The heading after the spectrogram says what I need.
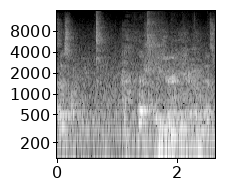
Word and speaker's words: Lejeune: Well, how do you pronounce this one? Lejeune? That's right, it's Lejeune.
